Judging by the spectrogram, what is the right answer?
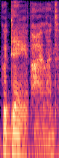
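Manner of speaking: smooth, low, soft, alluring seductive voice. Voicing a character greeting a pilot, seductive voice. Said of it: "How seductive can I make this?".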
